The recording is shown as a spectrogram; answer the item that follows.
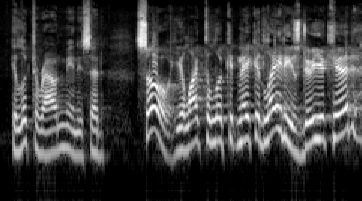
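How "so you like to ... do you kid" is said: play-acted big, loud, booming, pitched-up voice. Retelling what a sailor said to him as a kid, in a loud, booming voice. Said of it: "In a loud, booming voice".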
